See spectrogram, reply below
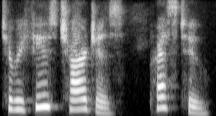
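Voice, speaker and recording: Woman, automated payphone call prompt, measured recorded announcement, lively sing-song pitch, mellow tone. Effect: automated jail payphone call prompt. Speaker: automated phone operator voice.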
